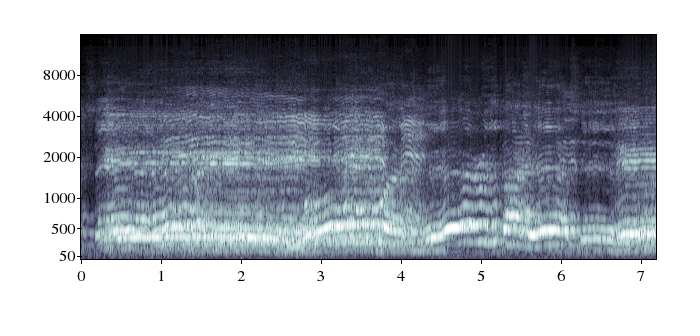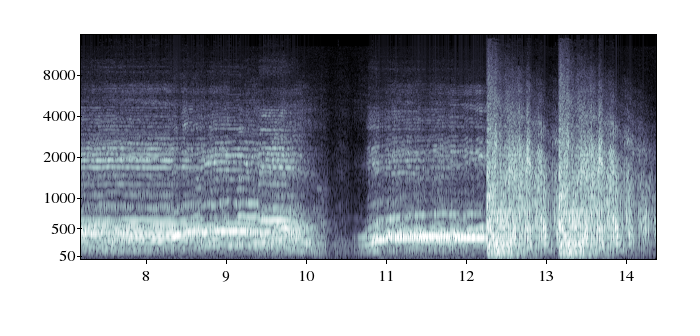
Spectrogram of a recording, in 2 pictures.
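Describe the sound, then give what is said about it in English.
Two sharp gunshots crack in quick succession as law officers arrive at a church where farmers are meeting. They come near the end, after a long sustained tonal passage. “Shots are fired, and in the confusion, a white man is killed.”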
